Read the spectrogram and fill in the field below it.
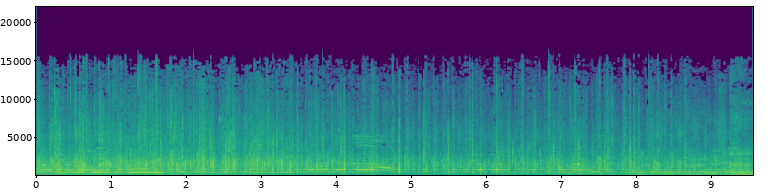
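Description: A large crowd outdoors chants and shouts loudly.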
